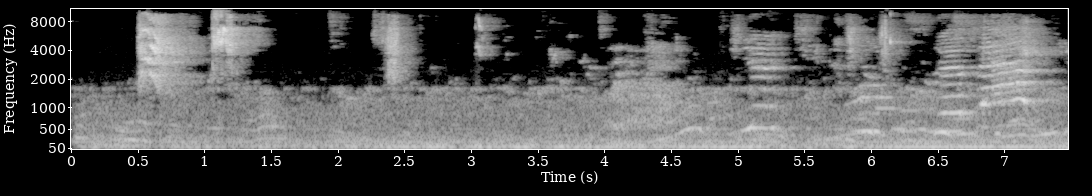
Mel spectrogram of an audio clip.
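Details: Macaws in Sharjah give harsh, raspy squawks in short bursts, a few in the first seconds, then scattered ones, while softer voices murmur underneath to the end.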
